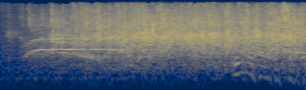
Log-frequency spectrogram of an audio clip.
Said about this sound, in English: Republicans stood up and clapped for that, which I found to be just absolutely disgusting.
